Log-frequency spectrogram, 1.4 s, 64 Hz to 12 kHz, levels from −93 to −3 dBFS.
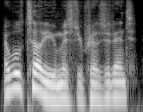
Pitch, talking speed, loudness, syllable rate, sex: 135 Hz, 250 wpm, -17 LUFS, 6.1 syllables/s, male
